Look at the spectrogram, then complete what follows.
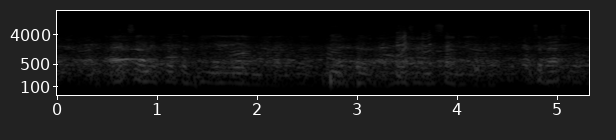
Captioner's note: people chattering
